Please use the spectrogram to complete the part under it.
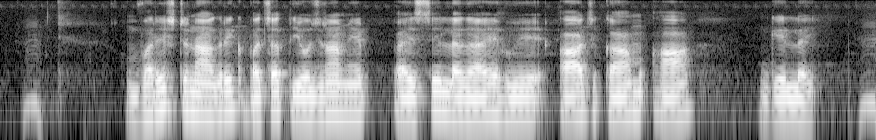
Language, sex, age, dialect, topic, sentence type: Magahi, male, 18-24, Central/Standard, agriculture, statement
